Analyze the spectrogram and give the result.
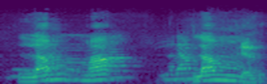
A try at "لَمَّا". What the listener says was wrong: پھر نون کی آواز آئی. لما نہیں لما.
